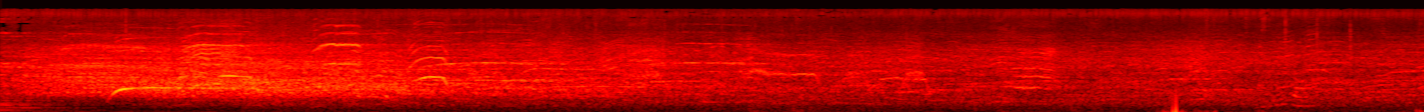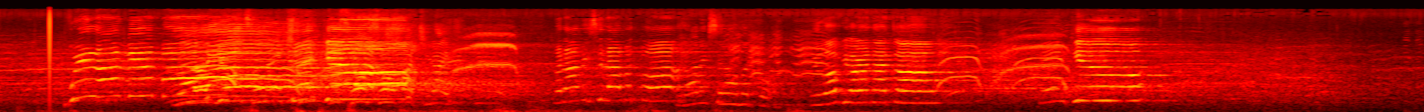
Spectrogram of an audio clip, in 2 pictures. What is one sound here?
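A large crowd screams and cheers loudly in a big echoing hall.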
